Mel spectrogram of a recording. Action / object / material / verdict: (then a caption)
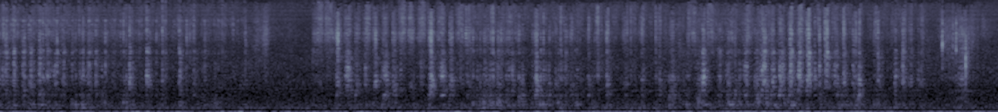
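scrape / wax-coated scratch art card scraped with a wooden stylus / waxed paper / none. A wooden stylus scratches small patterns into a flat black scratch art card of wax-coated paper held down by a hand. Quiet, dense, dry scratching strokes run almost continuously, with a brief lull around four and a half seconds.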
